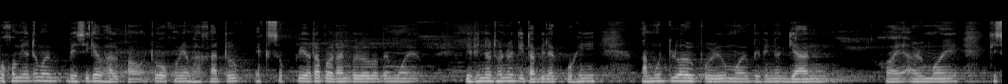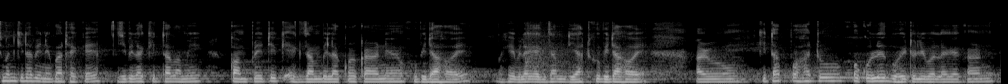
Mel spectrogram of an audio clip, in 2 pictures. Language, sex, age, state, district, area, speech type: Assamese, male, 30-45, Assam, Biswanath, rural, spontaneous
